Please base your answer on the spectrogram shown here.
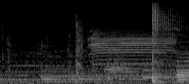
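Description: Sheep bleat in a video game, several drawn-out wavering calls overlapping close by, one sharper cry standing out near the end over a low background hum.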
